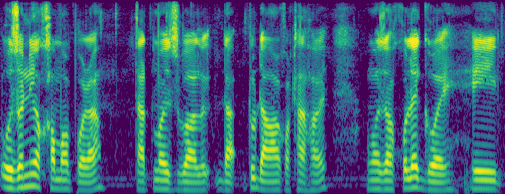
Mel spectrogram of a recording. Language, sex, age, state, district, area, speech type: Assamese, male, 30-45, Assam, Charaideo, urban, spontaneous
